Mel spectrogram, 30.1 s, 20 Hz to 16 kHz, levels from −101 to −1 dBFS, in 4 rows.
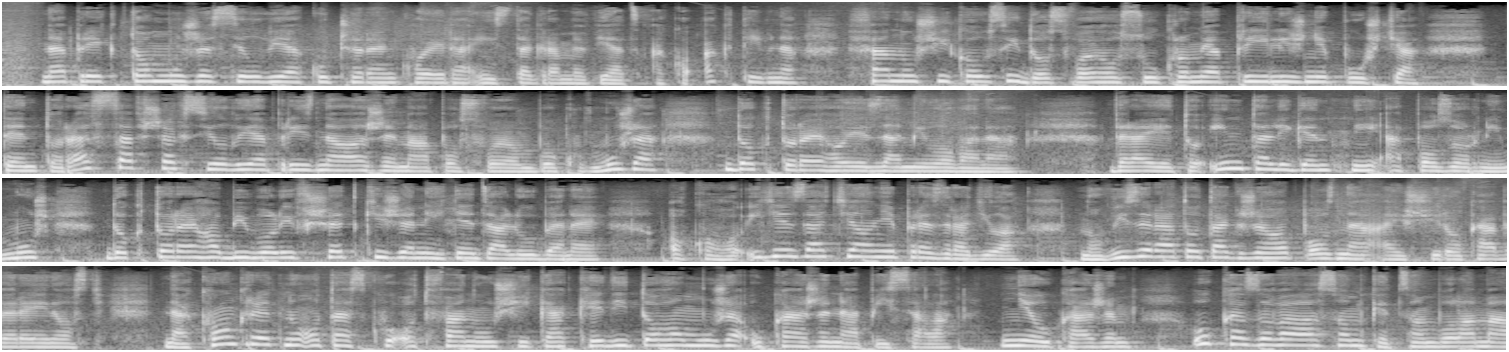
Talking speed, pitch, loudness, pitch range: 160 wpm, 200 Hz, -13 LUFS, 175-235 Hz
